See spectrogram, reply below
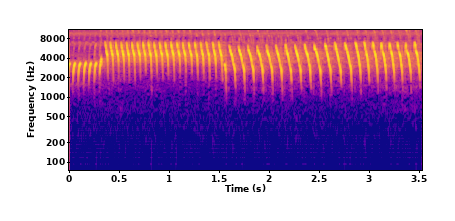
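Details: Canary song played to train young canaries: a short low roll jumps to a high rapid trill, then breaks into fast repeated descending chips, roughly ten per second.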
